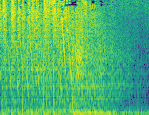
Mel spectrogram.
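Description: Rapid, sustained gunfire is unloaded on a humming signal box. It forms a dense, continuous barrage of overlapping shots that runs loud for the whole clip, with no voices.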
